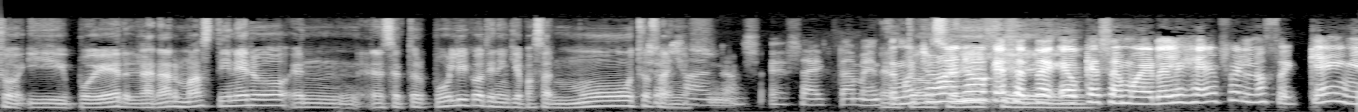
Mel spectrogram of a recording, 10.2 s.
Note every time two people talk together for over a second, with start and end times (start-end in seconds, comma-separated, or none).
6.6-8.2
